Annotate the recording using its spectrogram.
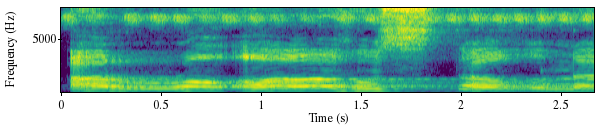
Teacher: نون کو نہیں پڑھیں گے، حمزہ کو راء سے ملا کر پڑھیں گے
